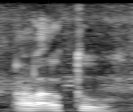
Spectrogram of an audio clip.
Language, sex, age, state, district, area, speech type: Santali, male, 30-45, Jharkhand, Bokaro, rural, spontaneous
